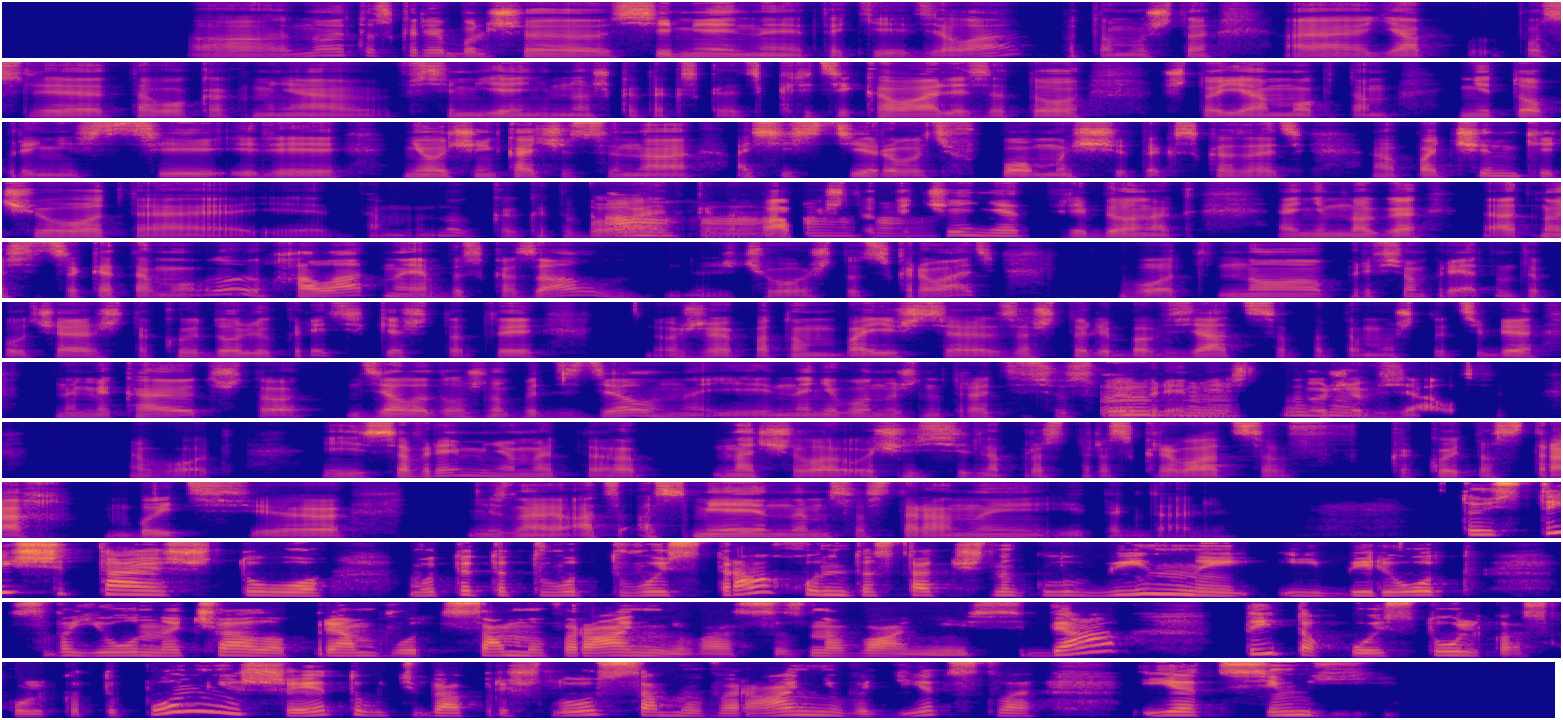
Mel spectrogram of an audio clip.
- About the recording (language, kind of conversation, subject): Russian, advice, Как самокритика мешает вам начинать новые проекты?
- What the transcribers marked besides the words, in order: none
